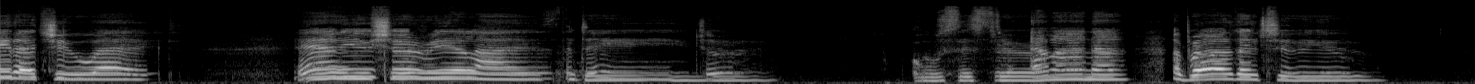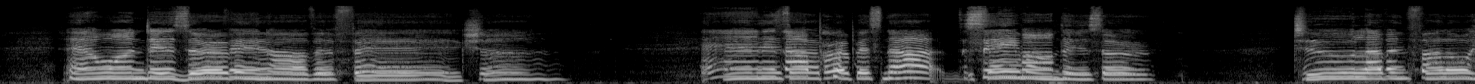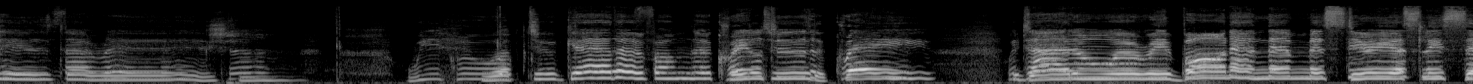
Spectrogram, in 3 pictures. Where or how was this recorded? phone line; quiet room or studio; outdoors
outdoors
